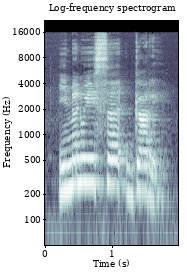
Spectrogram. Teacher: You have noticed that the se was unstressed. It was an enclitikum.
